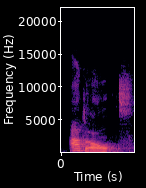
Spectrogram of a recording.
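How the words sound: It is pronounced the British way. "Adult in British"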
